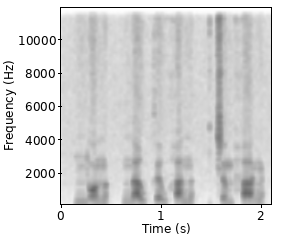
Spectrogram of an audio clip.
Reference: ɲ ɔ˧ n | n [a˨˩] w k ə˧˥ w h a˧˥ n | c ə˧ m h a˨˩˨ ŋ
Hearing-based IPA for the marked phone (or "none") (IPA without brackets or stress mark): a˨˩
